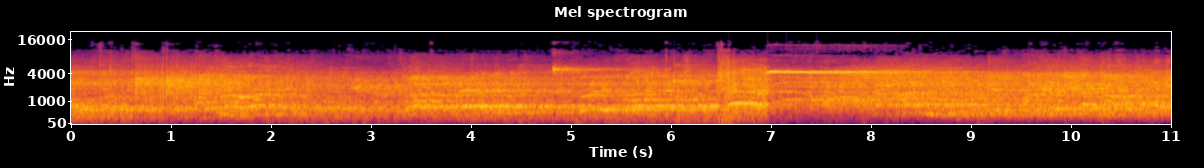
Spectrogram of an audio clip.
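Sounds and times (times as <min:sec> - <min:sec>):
referee's whistle blast: 0:06.9 - 0:08.6.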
